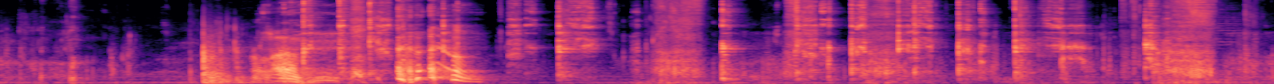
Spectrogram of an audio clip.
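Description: Spicy instant noodles being slurped off a metal fork, with the fork scraping and clinking on a ceramic plate. About two seconds in, a drawn-out vocal "oh" falling in pitch.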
